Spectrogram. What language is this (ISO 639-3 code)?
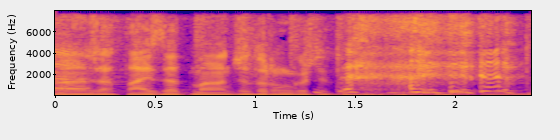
kaz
